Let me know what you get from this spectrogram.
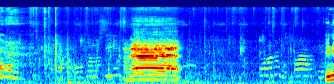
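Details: Goat being hand-fed by a child and his mother, giving one loud, wavering bleat about a second long with strong stacked harmonics, amid children's and adults' chatter and scattered rustling.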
